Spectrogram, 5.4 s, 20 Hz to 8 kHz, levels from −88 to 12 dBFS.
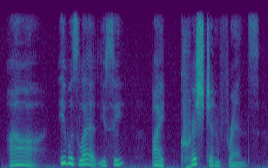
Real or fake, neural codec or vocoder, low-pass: fake; codec, 16 kHz, 0.8 kbps, ZipCodec; 7.2 kHz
